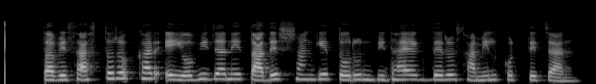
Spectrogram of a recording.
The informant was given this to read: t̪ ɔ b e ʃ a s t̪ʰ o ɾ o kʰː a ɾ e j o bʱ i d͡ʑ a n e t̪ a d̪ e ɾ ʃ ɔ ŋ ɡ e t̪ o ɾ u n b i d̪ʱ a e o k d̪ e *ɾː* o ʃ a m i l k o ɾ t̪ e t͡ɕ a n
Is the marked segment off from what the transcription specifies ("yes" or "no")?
yes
